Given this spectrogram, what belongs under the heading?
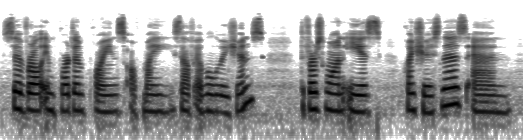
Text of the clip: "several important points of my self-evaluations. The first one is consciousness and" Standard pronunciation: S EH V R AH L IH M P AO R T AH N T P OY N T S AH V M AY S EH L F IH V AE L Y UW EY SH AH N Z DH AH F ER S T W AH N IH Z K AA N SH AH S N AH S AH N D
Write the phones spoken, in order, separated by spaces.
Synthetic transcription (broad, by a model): S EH V R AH L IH M P AO R T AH N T P OY N T S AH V M AY S EH L F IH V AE L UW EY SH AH N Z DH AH F ER S T W AH N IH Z K AA N SH AH S N AH S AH N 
